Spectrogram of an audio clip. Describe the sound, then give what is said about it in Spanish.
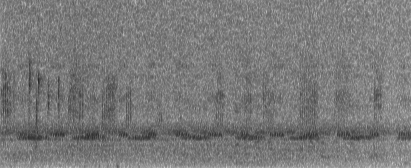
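Crickets chirp steadily throughout, a shrill, pulsing trill repeating in quick bursts over a constant hum of night ambience, with no voices present. “Todavía no llegan los grillos. Ahí está.”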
